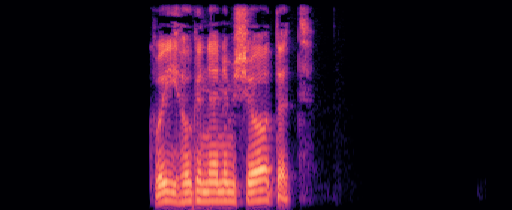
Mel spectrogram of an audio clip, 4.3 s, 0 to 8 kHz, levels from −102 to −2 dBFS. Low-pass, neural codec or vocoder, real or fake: 7.2 kHz; none; real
